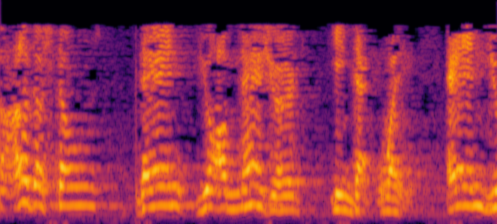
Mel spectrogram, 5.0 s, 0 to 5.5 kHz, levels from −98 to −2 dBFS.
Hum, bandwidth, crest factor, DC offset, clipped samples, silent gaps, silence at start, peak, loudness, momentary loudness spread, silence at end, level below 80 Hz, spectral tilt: none; 4.3 kHz; 18 dB; under 0.1%; under 0.1%; none; 0 s; -2 dBFS; -20 LUFS; 13 LU; 0 s; -68 dBFS; -8.5 dB/octave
